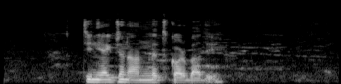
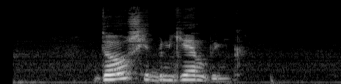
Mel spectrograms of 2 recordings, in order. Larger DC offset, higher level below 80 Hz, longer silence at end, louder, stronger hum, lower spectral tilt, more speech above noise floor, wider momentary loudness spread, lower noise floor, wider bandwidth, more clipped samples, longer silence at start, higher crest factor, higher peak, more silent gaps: neither; first, -54 dBFS vs -62 dBFS; first, 1.2 s vs 1 s; about the same, -18 LUFS vs -19 LUFS; neither; about the same, -6 dB/octave vs -5.5 dB/octave; about the same, 35 dB vs 37 dB; second, 10 LU vs 17 LU; about the same, -52 dBFS vs -55 dBFS; second, 8.8 kHz vs 15 kHz; neither; about the same, 0.85 s vs 0.95 s; about the same, 18 dB vs 20 dB; about the same, -2 dBFS vs -2 dBFS; neither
